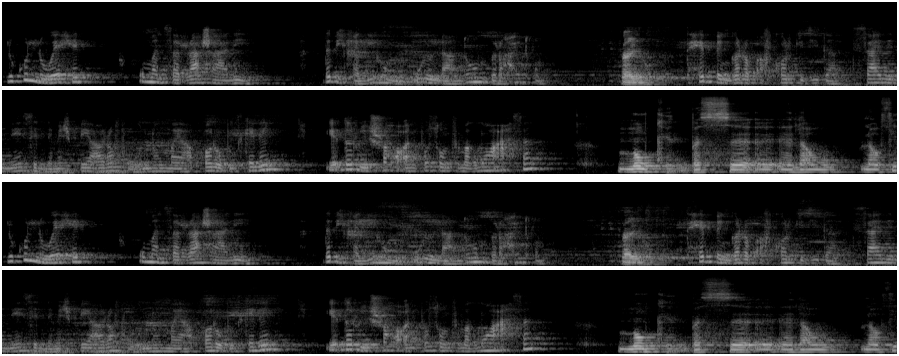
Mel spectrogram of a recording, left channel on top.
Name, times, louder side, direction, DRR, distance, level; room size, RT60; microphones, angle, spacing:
voice 1, 0.2-0.8 1.4-2.5 3.2-5.4 6.8-14.3, equal, 10° left, 1 dB, 1.5 m, -36 dB
sound 1, 2.8-11.9, right 1 dB, 85° right, 2.9 m, -49 dB
voice 2, 6.2-6.5 14.7-17.9, left 1 dB, 75° left, 5 dB, 1.0 m, -30 dB
12.0 x 6.0 x 8.7 m, 0.97 s
head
